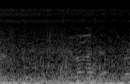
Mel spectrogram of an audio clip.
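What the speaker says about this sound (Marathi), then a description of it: "सो आता आपली बोट निघालेली आहे, तुम्ही बघू शकता" A boat pulls away across the water on a coastal family trip at Malvan, its steady low rumble blending with wind buffeting the microphone over a brief, continuous stretch.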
